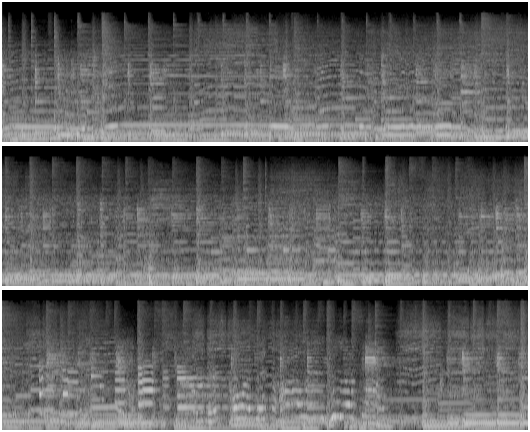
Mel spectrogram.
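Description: Live rock band playing an instrumental passage with no singing: electric guitars over bass and drums.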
